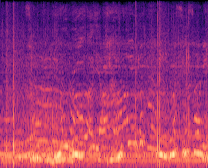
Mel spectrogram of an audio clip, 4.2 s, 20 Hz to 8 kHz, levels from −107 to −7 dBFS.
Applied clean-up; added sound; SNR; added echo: none; Fireworks; 15 dB; reverberation time 0.3 s.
